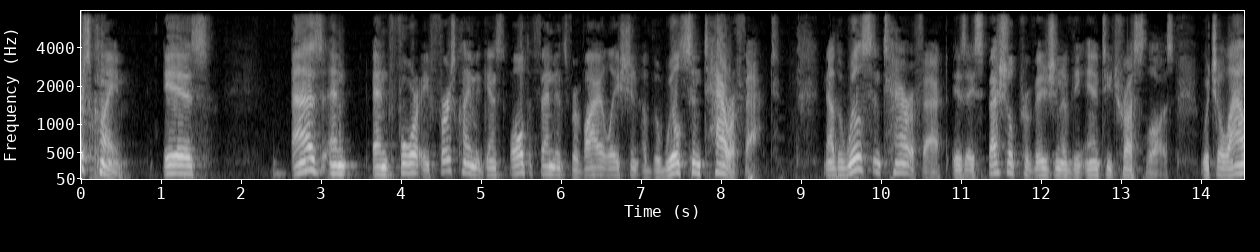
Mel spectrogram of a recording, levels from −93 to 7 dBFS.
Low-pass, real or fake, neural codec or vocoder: 7.2 kHz; real; none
